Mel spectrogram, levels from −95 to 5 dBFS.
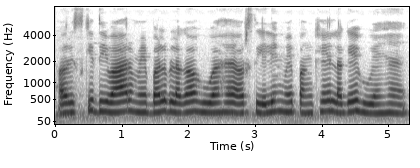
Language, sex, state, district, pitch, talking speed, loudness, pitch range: Hindi, female, Jharkhand, Garhwa, 205 Hz, 170 wpm, -17 LUFS, 195-220 Hz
